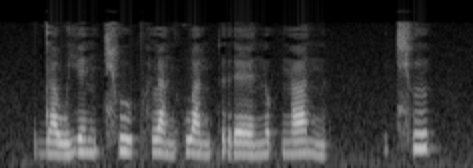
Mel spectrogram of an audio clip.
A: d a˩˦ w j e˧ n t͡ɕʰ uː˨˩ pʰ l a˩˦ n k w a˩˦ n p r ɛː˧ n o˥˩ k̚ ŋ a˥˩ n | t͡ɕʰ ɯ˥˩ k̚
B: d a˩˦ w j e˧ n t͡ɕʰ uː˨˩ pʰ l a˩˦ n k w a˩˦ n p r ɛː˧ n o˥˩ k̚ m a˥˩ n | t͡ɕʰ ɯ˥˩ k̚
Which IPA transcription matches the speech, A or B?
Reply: A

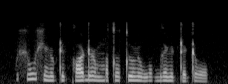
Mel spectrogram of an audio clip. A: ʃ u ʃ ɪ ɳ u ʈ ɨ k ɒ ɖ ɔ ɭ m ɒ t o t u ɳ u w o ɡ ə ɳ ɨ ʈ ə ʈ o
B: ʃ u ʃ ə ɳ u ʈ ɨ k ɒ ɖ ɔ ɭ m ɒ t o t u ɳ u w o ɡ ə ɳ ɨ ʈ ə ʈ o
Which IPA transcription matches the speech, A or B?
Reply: B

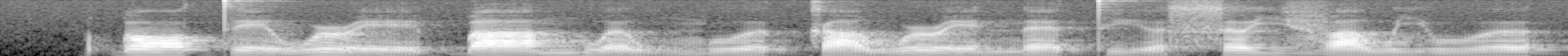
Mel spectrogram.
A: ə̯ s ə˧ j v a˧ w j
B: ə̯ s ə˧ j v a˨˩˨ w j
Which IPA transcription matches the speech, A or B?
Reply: A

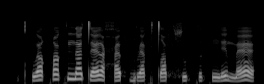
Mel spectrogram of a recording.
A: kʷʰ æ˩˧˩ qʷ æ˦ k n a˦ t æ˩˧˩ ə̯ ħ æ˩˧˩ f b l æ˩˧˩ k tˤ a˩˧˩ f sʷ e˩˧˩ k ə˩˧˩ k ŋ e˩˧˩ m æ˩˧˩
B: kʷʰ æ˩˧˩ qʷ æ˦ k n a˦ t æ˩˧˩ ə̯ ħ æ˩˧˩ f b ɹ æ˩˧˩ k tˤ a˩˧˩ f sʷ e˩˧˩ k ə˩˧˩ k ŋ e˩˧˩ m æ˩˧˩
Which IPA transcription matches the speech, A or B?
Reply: B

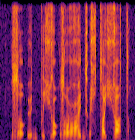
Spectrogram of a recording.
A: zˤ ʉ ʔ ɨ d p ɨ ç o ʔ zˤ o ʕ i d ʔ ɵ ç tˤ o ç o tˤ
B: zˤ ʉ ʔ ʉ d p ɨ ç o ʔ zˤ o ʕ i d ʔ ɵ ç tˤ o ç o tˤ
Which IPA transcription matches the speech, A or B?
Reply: B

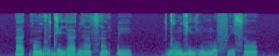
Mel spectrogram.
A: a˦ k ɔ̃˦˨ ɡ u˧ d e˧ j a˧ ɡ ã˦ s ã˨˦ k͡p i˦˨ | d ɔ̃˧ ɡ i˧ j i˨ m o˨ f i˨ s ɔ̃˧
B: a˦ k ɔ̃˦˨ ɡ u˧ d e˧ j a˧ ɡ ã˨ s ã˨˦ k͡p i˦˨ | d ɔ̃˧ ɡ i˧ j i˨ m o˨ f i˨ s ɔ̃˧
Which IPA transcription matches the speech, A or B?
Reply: B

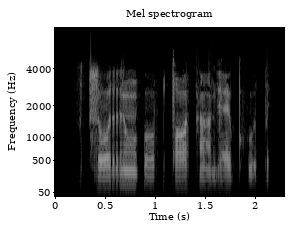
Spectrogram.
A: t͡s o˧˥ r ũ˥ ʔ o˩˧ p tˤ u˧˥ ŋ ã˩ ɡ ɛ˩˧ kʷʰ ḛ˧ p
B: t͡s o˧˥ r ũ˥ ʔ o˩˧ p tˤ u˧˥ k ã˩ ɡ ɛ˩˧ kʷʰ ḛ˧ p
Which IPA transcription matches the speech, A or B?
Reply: B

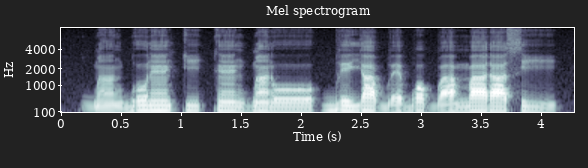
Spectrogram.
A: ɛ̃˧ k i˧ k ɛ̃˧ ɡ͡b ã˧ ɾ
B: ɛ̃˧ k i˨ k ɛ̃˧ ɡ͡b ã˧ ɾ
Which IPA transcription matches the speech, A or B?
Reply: A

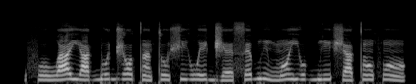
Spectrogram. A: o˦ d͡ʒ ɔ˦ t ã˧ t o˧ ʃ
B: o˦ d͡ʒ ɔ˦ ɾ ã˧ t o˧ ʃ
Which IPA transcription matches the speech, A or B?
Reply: A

